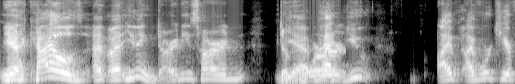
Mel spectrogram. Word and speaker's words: Daugherty: dirty who's called Dougherty it's darty folks how hard could it really be you know this weird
